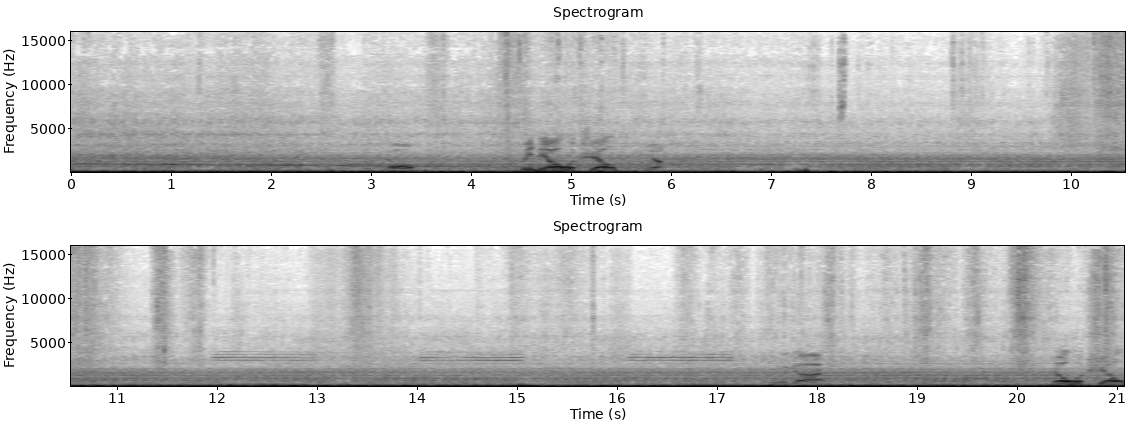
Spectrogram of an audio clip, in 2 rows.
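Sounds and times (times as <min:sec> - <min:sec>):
combine harvester running: 0:00.0 - 0:21.0.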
